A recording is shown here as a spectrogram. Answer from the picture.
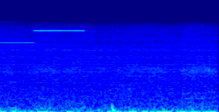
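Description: Faint steady background hiss with a thin, high-pitched electronic whine that jumps up in pitch about a third of a second in and stops about half a second later; a soft low bump a little past halfway.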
